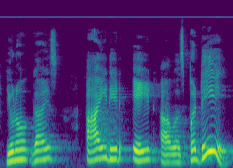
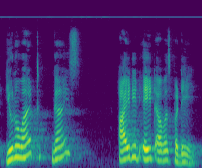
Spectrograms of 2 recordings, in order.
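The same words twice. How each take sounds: First: Slow, drawn-out boast pitched higher; a student announcing his long sitting, slow and proud; loud bragging. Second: Hammed-up bragging to the group; mock boast. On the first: Retold or imitated. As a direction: stretch each word like a proud show-off. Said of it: "he was so loud". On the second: Boast repeated a second time.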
